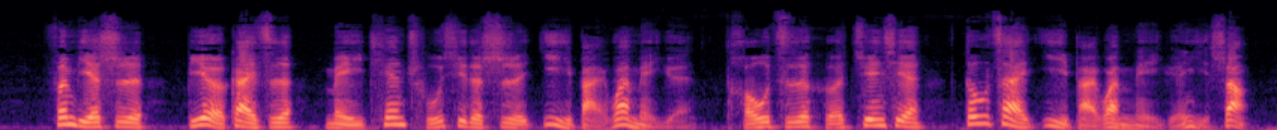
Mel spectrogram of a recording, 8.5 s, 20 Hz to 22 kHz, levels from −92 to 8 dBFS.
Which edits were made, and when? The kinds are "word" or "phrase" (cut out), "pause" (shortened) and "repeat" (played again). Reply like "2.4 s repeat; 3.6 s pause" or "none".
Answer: 4.8 s pause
